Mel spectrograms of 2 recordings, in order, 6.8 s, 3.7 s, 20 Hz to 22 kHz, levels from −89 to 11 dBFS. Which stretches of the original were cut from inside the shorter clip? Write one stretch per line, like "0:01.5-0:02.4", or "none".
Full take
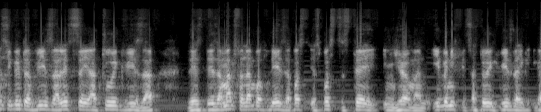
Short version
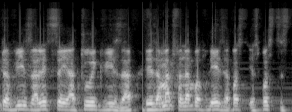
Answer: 0:02.0-0:02.5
